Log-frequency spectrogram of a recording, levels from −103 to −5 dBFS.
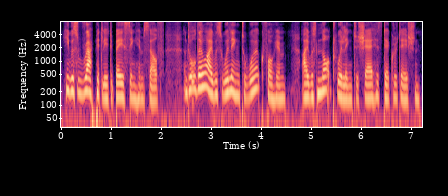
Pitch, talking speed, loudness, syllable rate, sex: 165 Hz, 185 wpm, -20 LUFS, 5.3 syllables/s, female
